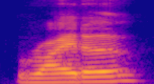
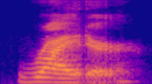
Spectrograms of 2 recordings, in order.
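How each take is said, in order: First: It is said with a country accent. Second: It is said carefully and clearly. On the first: The speaker calls it wrong. "I have an accent and it's a little country and it might come out rider" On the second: The speaker calls it right. "I have to try and say that as clearly as possible"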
